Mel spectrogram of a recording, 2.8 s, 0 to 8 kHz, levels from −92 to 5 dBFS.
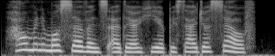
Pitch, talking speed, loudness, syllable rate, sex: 250 Hz, 195 wpm, -16 LUFS, 6.6 syllables/s, female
